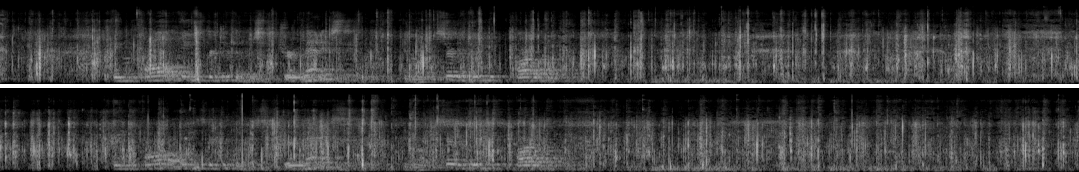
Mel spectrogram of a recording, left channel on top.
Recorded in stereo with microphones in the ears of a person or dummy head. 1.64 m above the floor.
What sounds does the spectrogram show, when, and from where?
1.1 s a man speaking: 50° left (ahead or behind), 5 m; by 5.7 s 5° right (ahead or behind), 5.5 m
